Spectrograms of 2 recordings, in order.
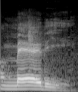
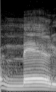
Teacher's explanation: você tem que enrolar a língua para trás, o R em inglês é aquele chamado R retroflexo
